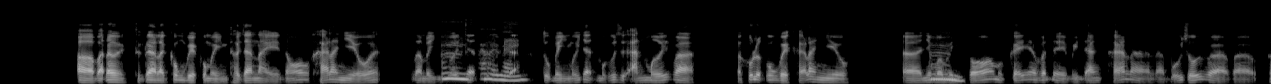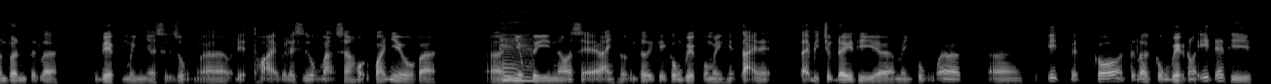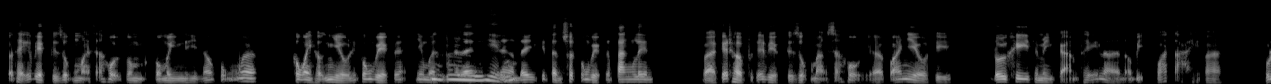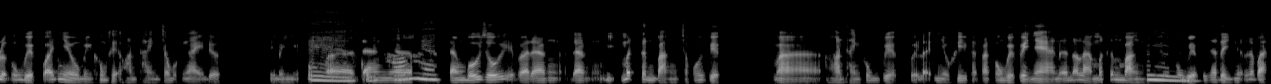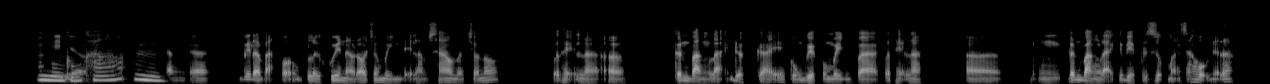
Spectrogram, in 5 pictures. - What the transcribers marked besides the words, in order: tapping
- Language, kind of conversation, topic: Vietnamese, advice, Làm thế nào để bạn bớt dùng mạng xã hội để tập trung hoàn thành công việc?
